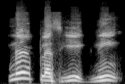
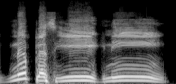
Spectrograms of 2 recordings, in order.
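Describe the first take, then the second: First: గ్ని with a short i; short vowel. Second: గ్ని with a drawn-out ee; long vowel. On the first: Teacher drilling the rare జ్ఞ series, short vowel. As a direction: keep గ్ని brief. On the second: Teacher drilling the rare జ్ఞ series, long vowel. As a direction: stretch the end of గ్ని. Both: Shown as a demonstration. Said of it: "డెబ్బై ఎనిమిదో పేజీలో జ్ఞ".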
